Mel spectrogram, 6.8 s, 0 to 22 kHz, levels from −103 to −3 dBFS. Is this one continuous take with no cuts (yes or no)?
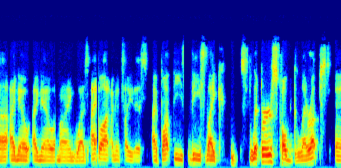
no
